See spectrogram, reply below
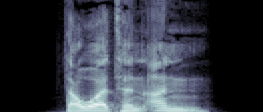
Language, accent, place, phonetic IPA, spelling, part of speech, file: German, Germany, Berlin, [ˌdaʊ̯ɐtn̩ ˈan], dauerten an, verb, De-dauerten an.ogg
- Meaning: inflection of andauern: 1. first/third-person plural preterite 2. first/third-person plural subjunctive II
